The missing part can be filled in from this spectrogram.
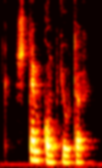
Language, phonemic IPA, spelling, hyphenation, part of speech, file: Dutch, /ˈstɛm.kɔmˌpju.tər/, stemcomputer, stem‧com‧pu‧ter, noun, Nl-stemcomputer.ogg
- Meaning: voting computer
